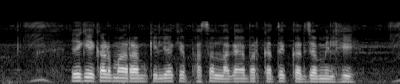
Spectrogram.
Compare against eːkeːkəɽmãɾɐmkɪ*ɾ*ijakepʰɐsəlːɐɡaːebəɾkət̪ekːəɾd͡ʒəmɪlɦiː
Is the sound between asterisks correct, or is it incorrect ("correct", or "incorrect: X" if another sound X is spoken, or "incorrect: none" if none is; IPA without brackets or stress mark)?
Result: incorrect: l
